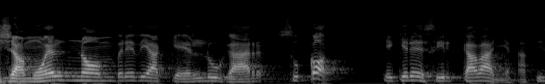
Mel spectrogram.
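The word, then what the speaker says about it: סוכות: la palabra cabañas es sucot y Samuel nombre de Aquel lugar sucott Qué quiere decir cabaña así se dice cabaña El hebreo el plural termina en ot el plural femenino el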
